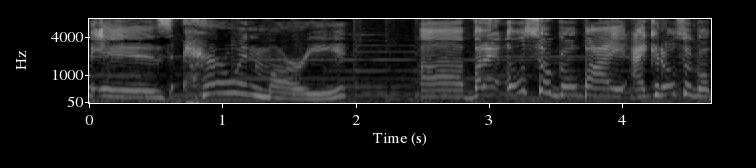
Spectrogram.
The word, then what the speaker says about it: Mari: In case anybody was curious, it is pronounced Mari, but yeah, that is my name.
